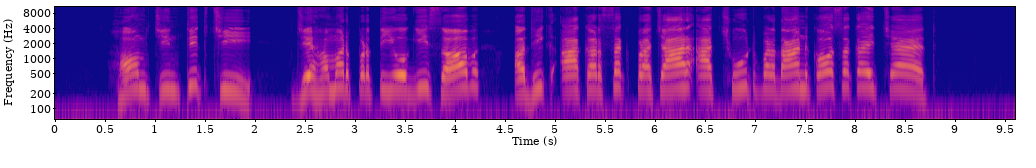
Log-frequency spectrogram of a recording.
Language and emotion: Maithili, fearful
